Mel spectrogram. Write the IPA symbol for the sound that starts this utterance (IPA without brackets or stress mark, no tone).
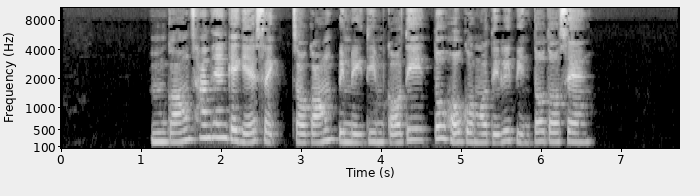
m̩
